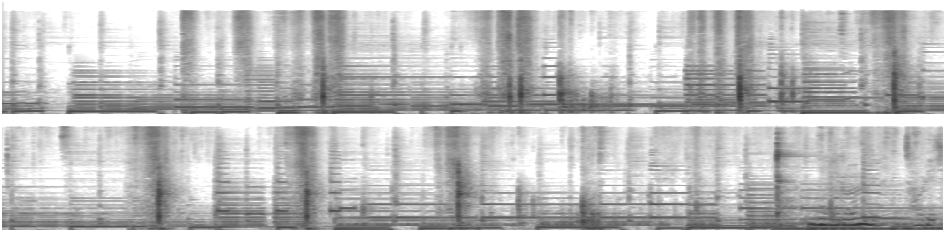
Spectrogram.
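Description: Knife chopping radish into cubes for kkakdugi on a cutting board, repeated thunks heard under steady background music, with occasional sharper hits standing out.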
